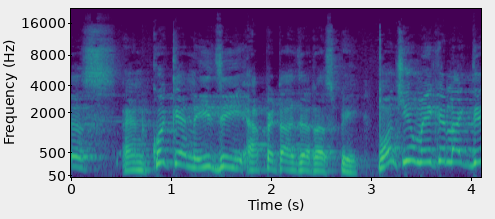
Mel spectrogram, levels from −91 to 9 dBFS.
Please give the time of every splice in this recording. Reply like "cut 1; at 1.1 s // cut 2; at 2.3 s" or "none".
cut 1; at 3.0 s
